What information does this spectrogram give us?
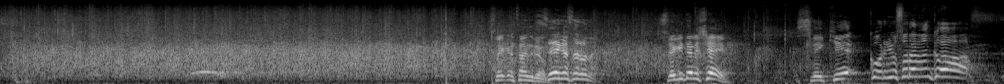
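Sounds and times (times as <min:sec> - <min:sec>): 
audience applause welcoming a guest onto a live talk show in Telšiai: 0:00.0 - 0:08.2
speech: 0:05.0 - 0:07.4, 0:08.0 - 0:09.9.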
